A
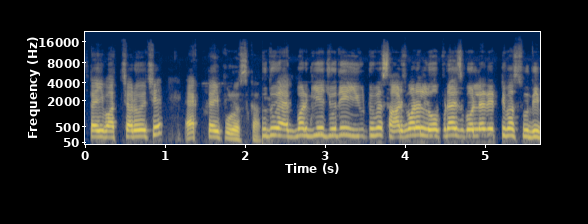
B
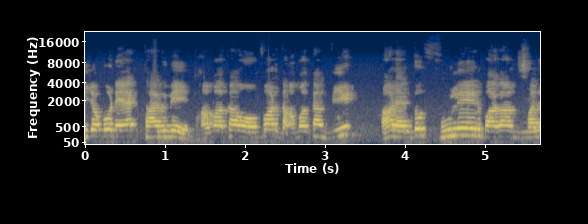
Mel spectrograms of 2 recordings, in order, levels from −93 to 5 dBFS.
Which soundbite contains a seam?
A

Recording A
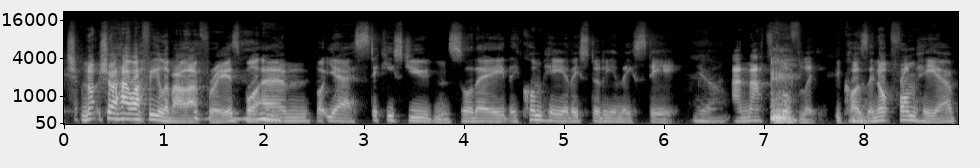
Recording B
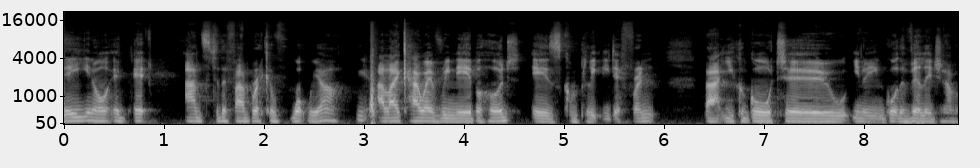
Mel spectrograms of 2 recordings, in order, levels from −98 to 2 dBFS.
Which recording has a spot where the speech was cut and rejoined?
B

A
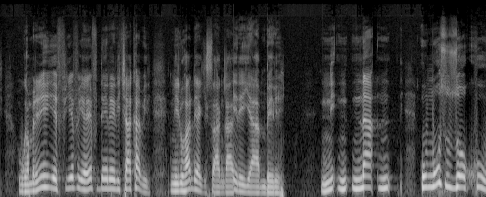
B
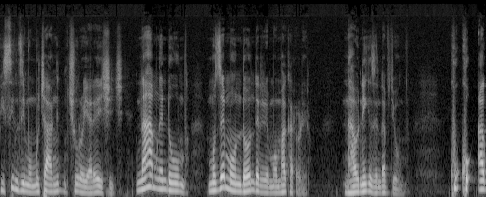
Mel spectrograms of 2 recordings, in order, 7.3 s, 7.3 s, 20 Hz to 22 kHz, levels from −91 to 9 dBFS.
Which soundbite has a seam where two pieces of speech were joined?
A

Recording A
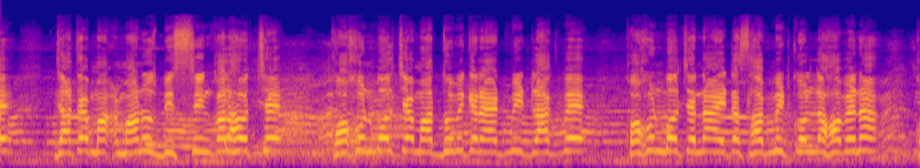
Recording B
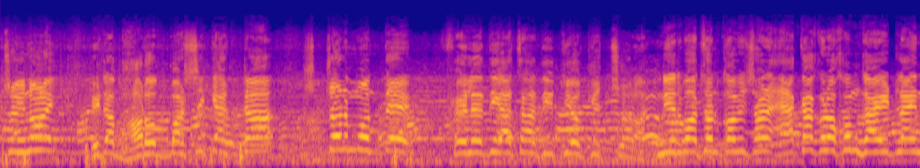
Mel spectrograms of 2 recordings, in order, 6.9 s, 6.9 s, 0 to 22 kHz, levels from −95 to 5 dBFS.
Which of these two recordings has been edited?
B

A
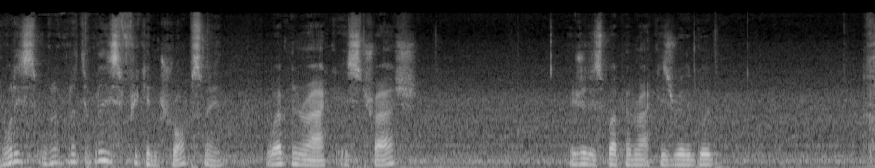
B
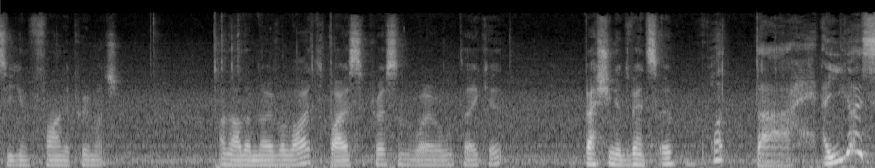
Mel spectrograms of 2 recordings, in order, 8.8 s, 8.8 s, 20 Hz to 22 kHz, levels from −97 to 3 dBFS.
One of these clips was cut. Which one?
A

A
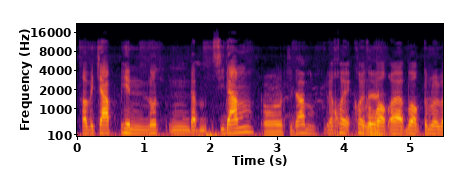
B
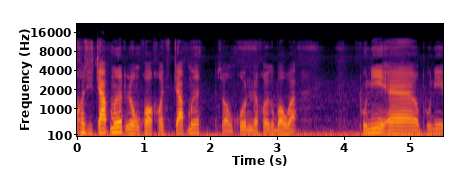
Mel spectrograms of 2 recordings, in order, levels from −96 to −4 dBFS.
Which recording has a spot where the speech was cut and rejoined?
A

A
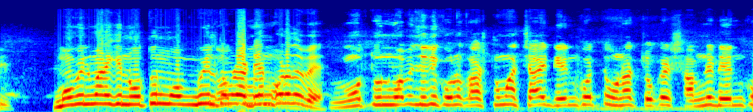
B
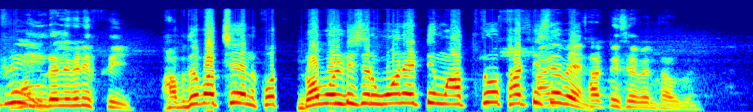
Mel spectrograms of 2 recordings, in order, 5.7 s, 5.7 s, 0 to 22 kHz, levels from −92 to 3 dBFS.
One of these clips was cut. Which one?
B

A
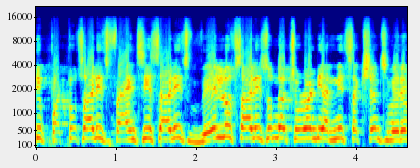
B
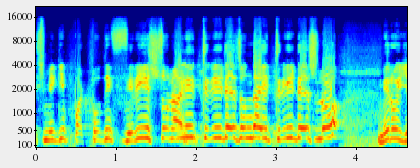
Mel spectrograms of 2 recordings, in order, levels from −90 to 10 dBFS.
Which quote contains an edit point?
B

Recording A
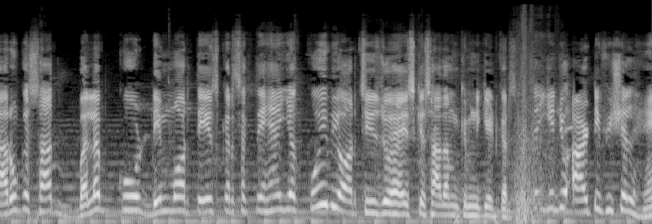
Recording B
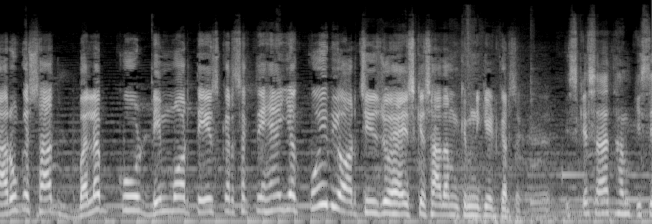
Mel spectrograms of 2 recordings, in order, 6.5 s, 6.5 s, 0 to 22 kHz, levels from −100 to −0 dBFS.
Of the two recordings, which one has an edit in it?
A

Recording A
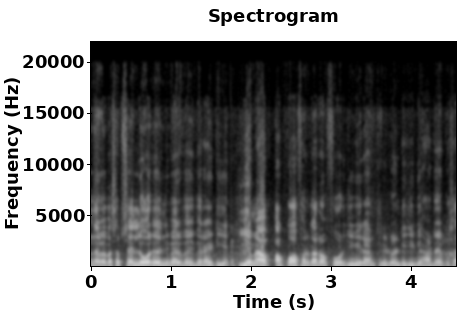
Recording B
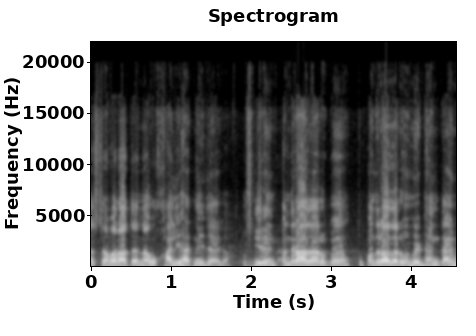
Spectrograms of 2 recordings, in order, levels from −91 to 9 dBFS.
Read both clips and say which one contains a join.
A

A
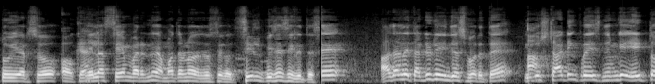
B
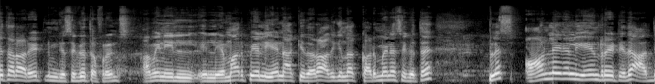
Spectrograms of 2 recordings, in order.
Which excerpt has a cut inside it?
A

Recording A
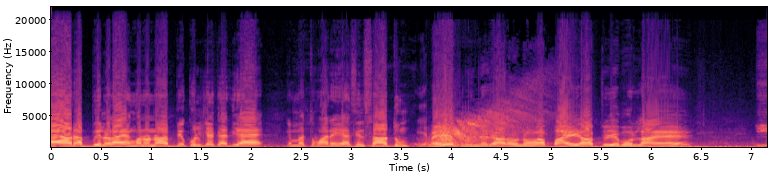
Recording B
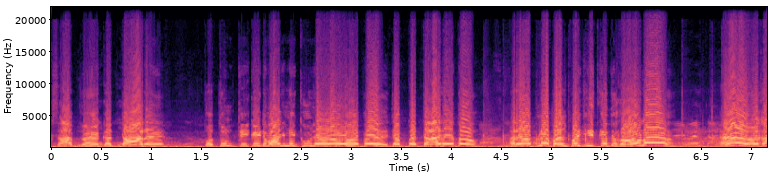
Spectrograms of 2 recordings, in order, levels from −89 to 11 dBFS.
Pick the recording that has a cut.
A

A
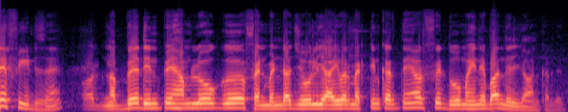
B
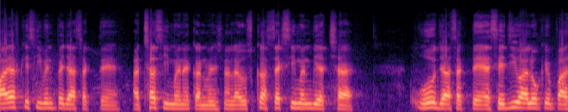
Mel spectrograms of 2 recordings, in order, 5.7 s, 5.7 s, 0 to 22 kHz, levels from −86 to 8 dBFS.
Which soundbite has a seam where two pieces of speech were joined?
A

